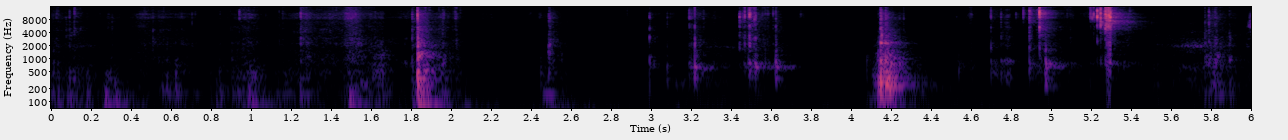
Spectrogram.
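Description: Clear photopolymer stamps being peeled off and pressed onto acrylic stamp blocks: soft peeling and crinkling handling noises, with sharper clicks about two seconds in and again between four and five and a half seconds.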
